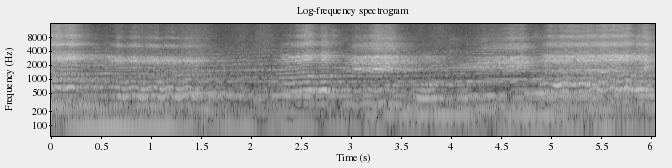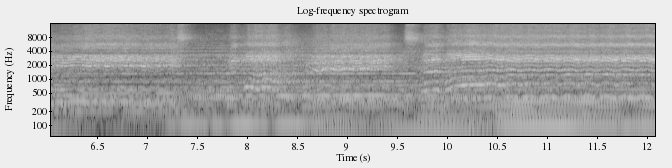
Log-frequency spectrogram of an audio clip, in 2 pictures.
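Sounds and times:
operatic singing: 0.0s - 12.0s
orchestral accompaniment: 0.0s - 12.0s.

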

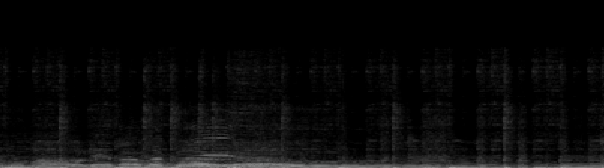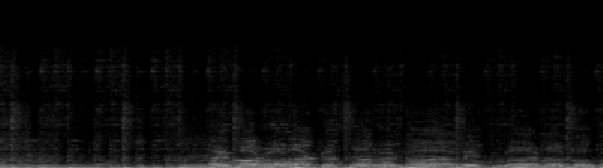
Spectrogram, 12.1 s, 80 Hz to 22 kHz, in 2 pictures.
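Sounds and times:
man singing: 0.0s - 4.1s
acoustic guitar: 0.0s - 12.0s
electronic keyboard: 0.0s - 12.0s.

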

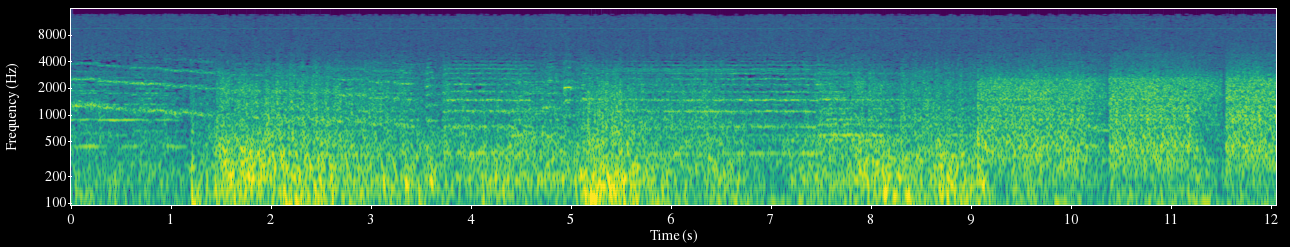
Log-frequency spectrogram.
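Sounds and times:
orchestral music with held tones: 0.0s - 8.9s
low rumble of battle noise: 0.0s - 12.0s
explosions: 1.1s - 12.0s
gunfire: 7.9s - 12.0s.

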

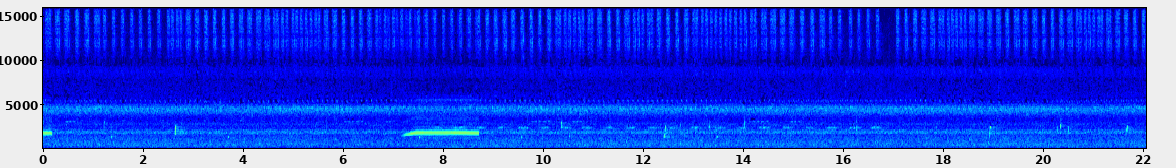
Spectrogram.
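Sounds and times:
insects trilling: 0.0s - 22.0s
sharp insect chirps: 7.0s - 17.6s
pulsing insect buzz: 7.2s - 16.8s.

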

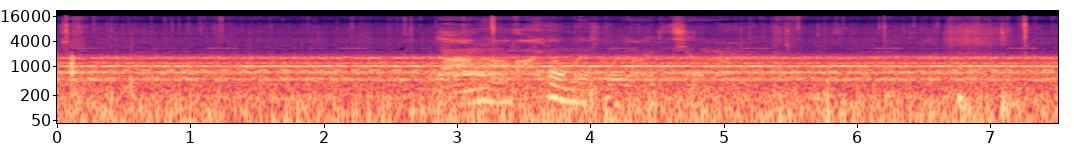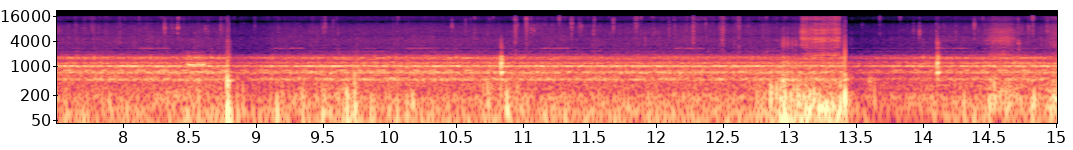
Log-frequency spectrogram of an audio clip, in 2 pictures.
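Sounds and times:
steady mechanical hum: 0.0s - 15.0s.

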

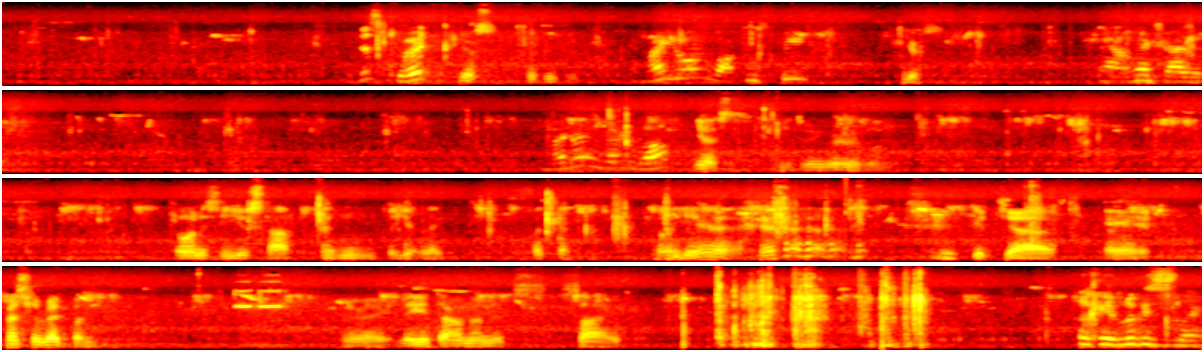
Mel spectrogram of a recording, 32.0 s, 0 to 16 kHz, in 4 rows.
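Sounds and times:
birds chirping: 0.0s - 32.0s
faint outdoor background: 0.0s - 32.0s.

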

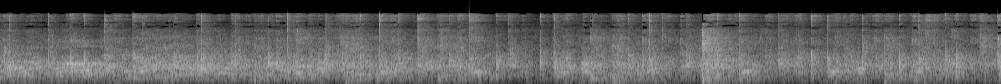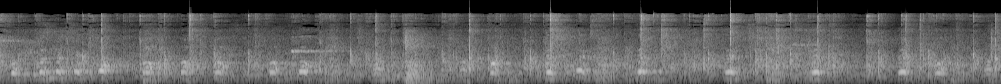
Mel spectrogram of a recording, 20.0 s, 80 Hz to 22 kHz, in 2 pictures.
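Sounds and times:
table tennis ball ticking: 0.0s - 20.0s.

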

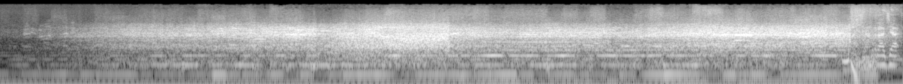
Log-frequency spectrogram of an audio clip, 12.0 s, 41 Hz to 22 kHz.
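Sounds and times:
low held tone: 0.0s - 11.4s
voices calling: 0.3s - 12.0s
rushing noise: 0.6s - 11.4s.

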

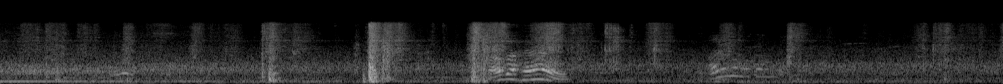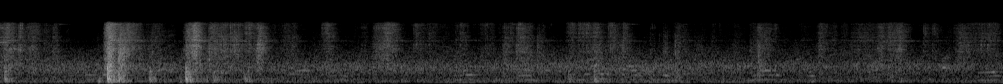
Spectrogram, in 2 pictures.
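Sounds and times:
thuds on a trampoline: 0.0s - 5.5s, 9.2s - 14.0s.

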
